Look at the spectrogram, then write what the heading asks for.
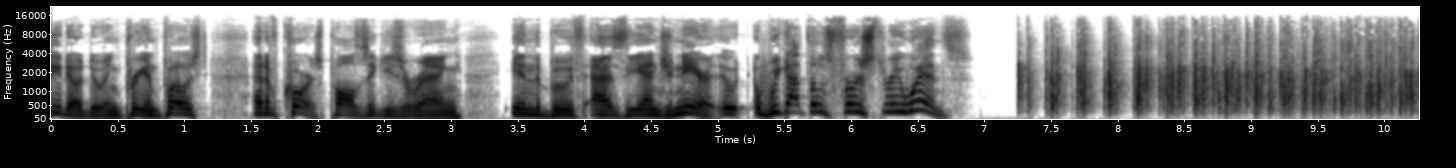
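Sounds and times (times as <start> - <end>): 
speech: 0.0 - 6.9
applause from a small group: 7.2 - 10.2.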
